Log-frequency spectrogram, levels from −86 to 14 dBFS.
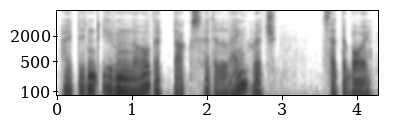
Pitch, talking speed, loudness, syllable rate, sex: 95 Hz, 170 wpm, -18 LUFS, 4.4 syllables/s, male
